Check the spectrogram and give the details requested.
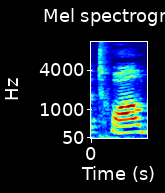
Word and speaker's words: toile: I've been practicing, so I know how to say toile now. It's not toile, which is how I've wanted to pronounce it for years, which is why I never pronounced it because I knew it was wrong.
